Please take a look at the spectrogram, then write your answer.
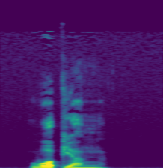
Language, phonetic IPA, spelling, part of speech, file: Polish, [ˈwɔpʲjãn], łopian, noun, Pl-łopian.ogg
